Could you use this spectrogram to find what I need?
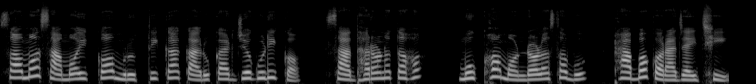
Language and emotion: Odia, neutral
